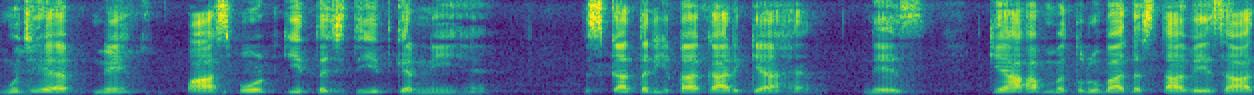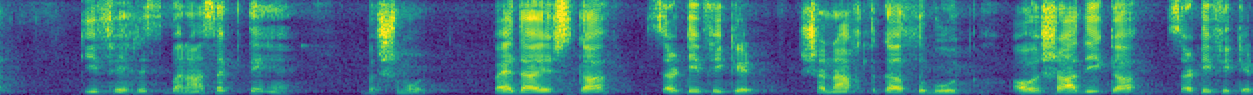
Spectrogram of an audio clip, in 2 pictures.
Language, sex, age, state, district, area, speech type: Urdu, male, 18-30, Delhi, North West Delhi, urban, read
